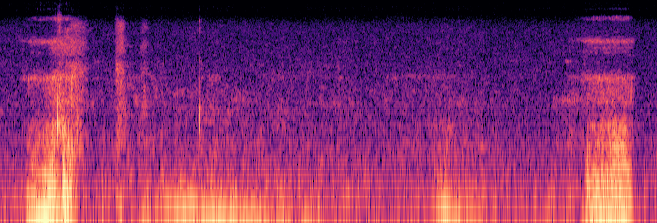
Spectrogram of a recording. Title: Husband Snoring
